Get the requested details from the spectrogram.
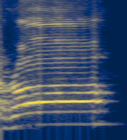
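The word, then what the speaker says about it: ر: এরপরের বর্ণটা হচ্ছে র এখানে কিন্তু আমরা বেশি টান দিয়ে উচ্চারণ করবো না কেন কারণ র লিখতে বাংলা একটা মাত্রই বর্ণ ব্যবহার করি আমরা তাইলে র র এরপরে হচ্ছে জা জা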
